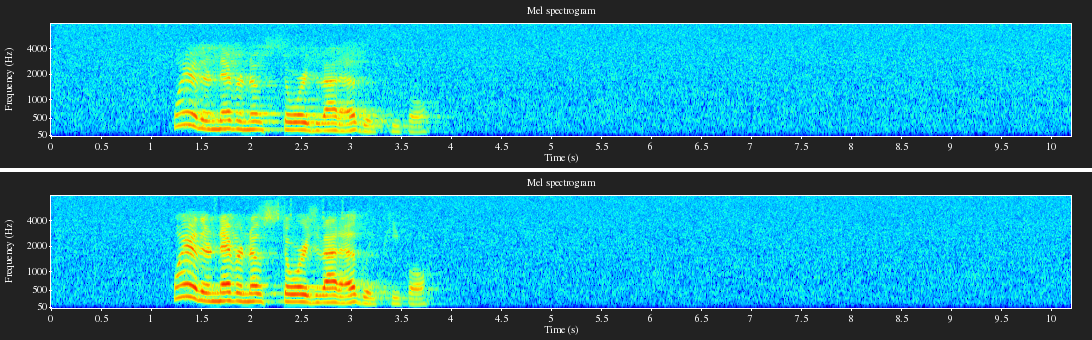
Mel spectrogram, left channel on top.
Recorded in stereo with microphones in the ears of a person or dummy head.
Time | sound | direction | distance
1.2 | a woman speaking | 40° right (ahead or behind) | 0.9 m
